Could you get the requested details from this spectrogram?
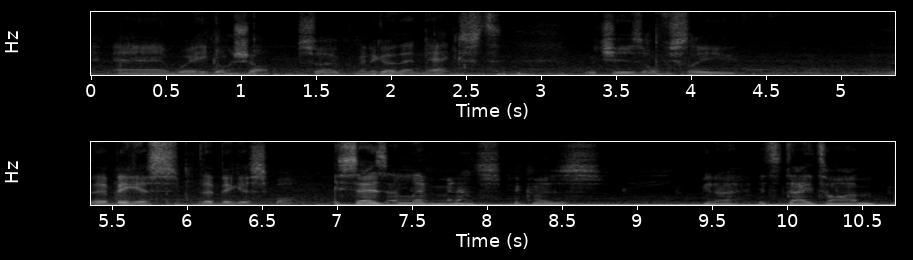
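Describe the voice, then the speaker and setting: A man with an Australian accent talks at a moderate pace, leaving long, frequent pauses. The recording has audible room echo and noticeable background noise. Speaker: travel vlogger. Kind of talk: casual vlog narration.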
